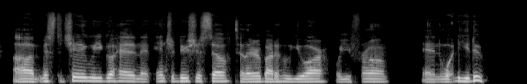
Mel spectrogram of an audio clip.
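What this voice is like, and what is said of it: American accent. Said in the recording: “the American accent”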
